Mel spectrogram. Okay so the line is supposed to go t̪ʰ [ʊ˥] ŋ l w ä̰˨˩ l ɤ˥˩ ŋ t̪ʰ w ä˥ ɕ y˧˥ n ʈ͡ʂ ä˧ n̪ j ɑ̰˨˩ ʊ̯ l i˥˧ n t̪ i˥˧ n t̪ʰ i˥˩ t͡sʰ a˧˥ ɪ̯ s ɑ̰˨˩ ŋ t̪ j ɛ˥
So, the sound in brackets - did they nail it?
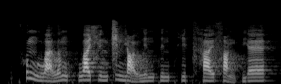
no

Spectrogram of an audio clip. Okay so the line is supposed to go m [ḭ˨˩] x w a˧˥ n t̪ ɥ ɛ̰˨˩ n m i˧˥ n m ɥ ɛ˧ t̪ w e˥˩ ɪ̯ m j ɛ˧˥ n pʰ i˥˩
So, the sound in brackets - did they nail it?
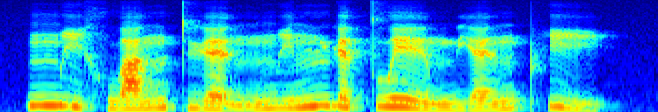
no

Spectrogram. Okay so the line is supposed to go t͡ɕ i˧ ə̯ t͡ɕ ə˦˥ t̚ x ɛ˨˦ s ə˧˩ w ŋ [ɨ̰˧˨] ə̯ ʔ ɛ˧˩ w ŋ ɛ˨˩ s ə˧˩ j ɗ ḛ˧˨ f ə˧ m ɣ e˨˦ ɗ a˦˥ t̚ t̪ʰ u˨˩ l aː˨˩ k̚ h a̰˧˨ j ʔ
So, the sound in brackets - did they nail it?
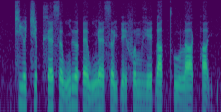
no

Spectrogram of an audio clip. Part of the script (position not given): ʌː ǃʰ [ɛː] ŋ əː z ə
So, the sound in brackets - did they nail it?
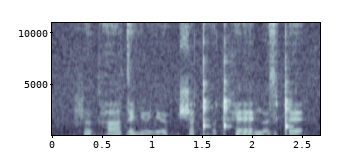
yes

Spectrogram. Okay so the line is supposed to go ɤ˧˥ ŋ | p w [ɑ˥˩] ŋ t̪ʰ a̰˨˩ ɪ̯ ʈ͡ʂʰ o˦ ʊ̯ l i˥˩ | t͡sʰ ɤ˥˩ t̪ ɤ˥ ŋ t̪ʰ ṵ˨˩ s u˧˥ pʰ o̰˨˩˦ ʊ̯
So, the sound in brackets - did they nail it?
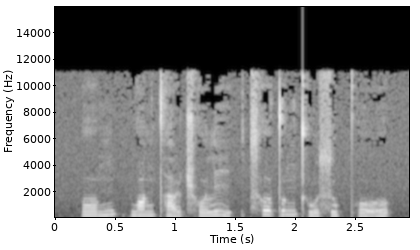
no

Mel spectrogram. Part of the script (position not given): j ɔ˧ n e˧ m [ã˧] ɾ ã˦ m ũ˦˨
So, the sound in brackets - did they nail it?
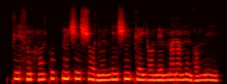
no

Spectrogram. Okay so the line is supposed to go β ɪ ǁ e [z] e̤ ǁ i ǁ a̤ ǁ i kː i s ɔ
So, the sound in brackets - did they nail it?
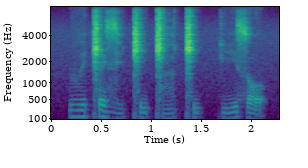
yes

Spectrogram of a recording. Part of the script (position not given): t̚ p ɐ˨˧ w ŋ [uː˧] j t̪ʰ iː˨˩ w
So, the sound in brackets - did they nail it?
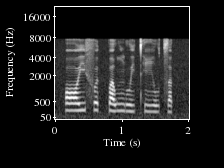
no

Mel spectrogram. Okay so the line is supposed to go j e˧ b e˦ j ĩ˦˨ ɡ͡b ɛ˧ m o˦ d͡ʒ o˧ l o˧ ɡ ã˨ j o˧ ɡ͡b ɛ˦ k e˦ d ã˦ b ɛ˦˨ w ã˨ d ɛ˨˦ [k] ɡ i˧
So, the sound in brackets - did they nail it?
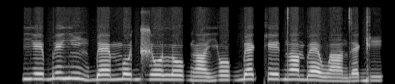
no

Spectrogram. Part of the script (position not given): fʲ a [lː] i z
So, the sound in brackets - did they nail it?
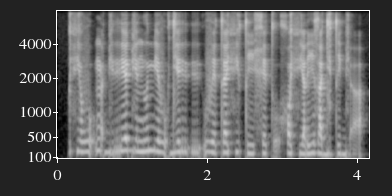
no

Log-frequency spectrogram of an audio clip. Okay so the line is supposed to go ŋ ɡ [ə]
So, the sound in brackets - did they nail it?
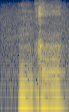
yes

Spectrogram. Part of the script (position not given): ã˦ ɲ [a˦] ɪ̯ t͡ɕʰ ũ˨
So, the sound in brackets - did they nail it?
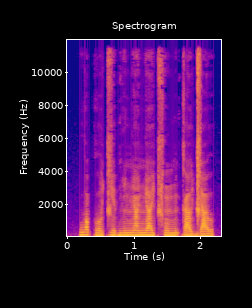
yes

